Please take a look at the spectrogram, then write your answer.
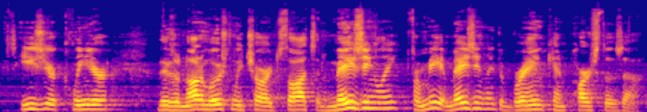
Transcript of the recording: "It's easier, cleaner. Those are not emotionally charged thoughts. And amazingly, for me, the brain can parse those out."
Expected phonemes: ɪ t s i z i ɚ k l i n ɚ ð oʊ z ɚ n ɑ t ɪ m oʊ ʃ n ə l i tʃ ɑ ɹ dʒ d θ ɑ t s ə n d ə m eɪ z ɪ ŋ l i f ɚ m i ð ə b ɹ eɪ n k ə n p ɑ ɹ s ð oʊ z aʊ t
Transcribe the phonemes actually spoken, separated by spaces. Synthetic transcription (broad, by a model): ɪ t s i z i ɚ k l i n ɚ ð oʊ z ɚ n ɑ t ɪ m oʊ ʃ n l i tʃ ɑ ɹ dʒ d θ ɑ t s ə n ə m eɪ z ɪ ŋ l i f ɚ m i ð ə b ɹ eɪ n k ə n p ɑ ɹ s ð oʊ z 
